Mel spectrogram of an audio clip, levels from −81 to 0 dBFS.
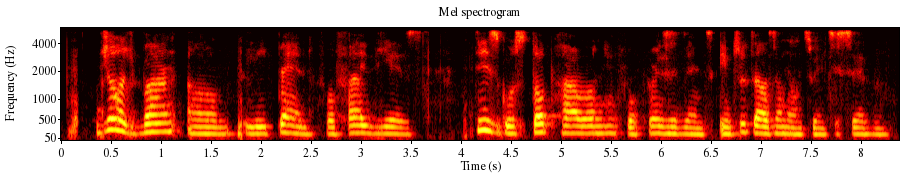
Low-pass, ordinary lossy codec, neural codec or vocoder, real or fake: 5.4 kHz; none; codec, 24 kHz, 3 kbps, HILCodec; fake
